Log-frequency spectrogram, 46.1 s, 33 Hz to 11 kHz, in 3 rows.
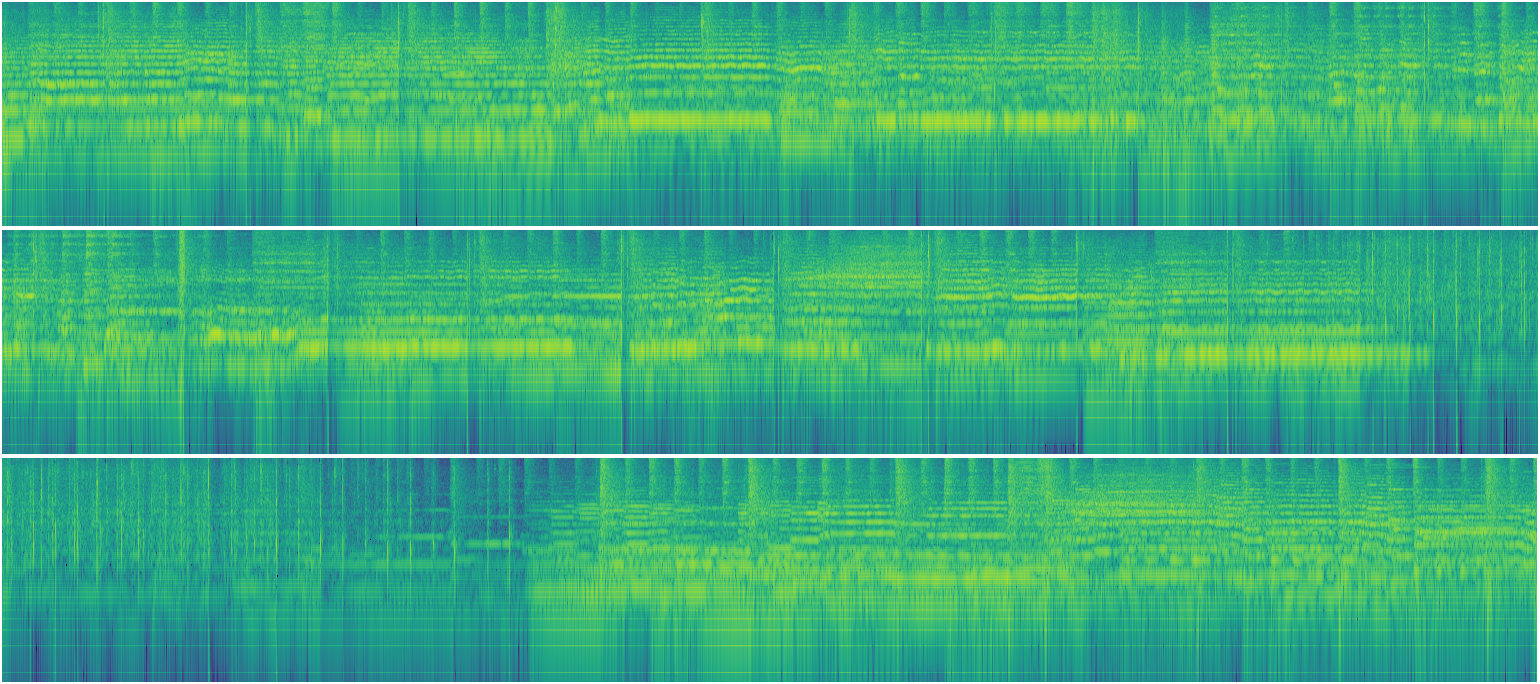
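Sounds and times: wind band playing: 0.0 - 46.0.

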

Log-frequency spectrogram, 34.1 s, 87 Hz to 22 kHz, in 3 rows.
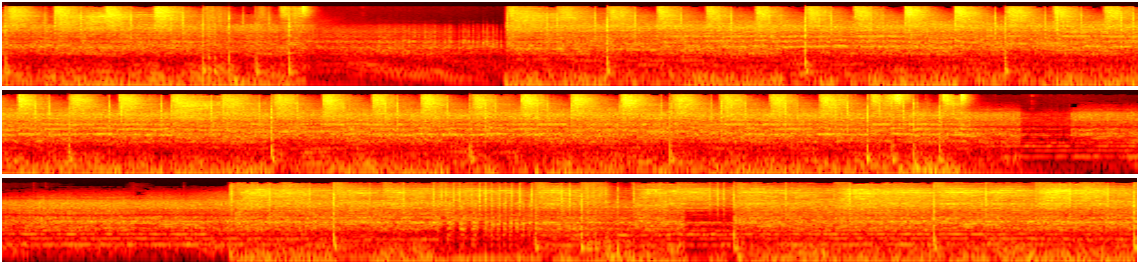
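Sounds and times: drum kit with cymbals: 0.0 - 3.8, 5.0 - 21.5, 25.0 - 34.0
heavy metal guitars: 0.0 - 34.0
thin filtered guitar: 0.0 - 34.0.

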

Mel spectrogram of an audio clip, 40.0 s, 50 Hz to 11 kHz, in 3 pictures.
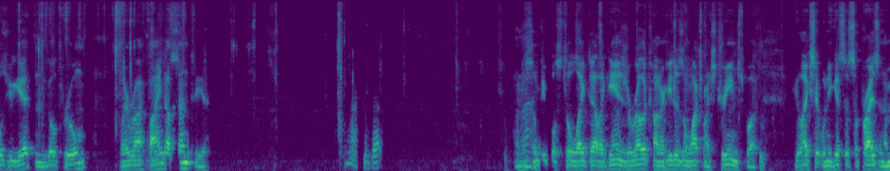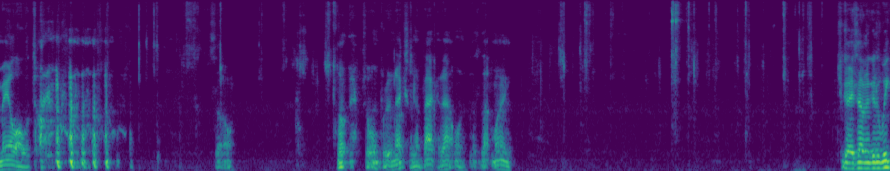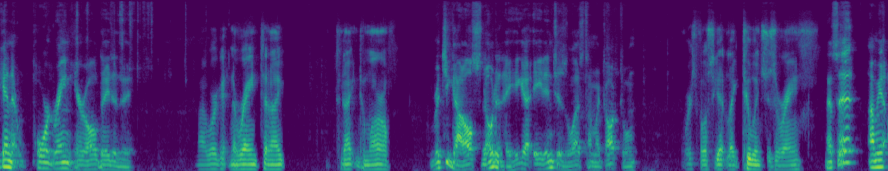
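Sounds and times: small objects handled on desk: 0.2 - 5.2, 15.3 - 18.6, 21.1 - 26.6, 27.5 - 29.7
small objects clicking on desk: 15.3 - 18.4, 21.3 - 25.9.

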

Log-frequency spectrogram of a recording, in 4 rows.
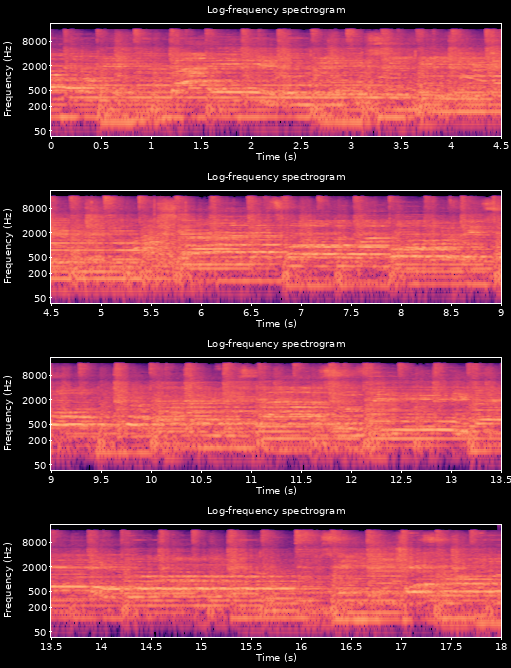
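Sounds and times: drum kit beat: 0.0 - 18.0
guitars: 0.0 - 18.0
woman and man singing a hymn: 0.0 - 18.0.

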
